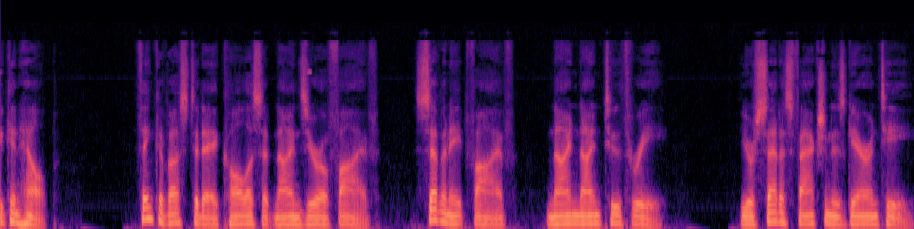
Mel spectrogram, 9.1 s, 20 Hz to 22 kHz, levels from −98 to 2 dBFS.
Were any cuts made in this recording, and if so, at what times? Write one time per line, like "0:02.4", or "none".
none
